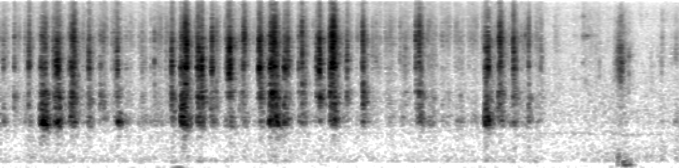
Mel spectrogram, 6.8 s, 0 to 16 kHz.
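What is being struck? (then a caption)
Black-coated scratch paper scratched with a wooden stylus. A wooden stylus scratches a flat black-coated scratch art paper card with short, quick strokes. The result is a rapid series of dry, bright scratching rasps centered near 1 kHz. Each stroke fades almost instantly, and a faint low thump comes near the end.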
